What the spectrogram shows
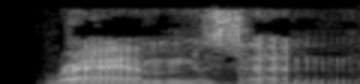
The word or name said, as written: ramson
